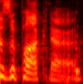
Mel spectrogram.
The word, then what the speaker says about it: Zapakna: That's how you pronounce it. – Okay. – Zapakna. – Like Tupac, so. – Right in the middle.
